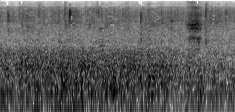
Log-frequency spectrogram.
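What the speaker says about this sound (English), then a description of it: "You're scared of thunder, I think." A thunderstorm rumbles with a dense, continuous low roll of thunder and a wash of rain, loud and enveloping, with no voices.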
